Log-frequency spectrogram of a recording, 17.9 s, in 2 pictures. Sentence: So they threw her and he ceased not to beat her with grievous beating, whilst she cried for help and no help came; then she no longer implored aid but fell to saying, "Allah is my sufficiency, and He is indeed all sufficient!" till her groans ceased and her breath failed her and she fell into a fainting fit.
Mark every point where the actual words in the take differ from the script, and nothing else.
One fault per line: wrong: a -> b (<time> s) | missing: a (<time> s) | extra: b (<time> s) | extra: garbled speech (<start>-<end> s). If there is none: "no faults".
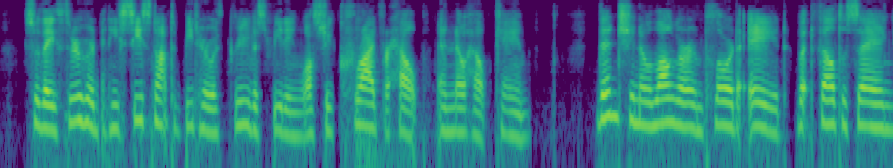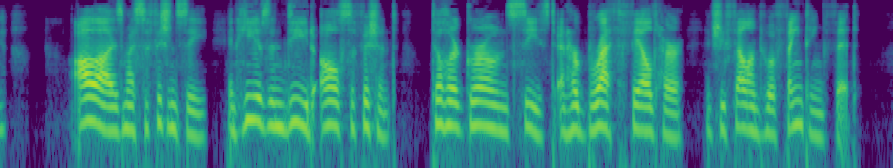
no faults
